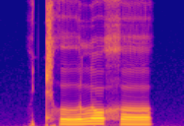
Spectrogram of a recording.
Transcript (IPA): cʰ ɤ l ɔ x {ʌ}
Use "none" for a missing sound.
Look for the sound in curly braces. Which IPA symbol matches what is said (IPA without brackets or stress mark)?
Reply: ʌ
